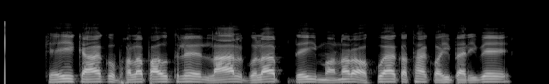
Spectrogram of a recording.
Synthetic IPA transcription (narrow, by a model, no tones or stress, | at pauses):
keɦikaɦkubʱɔlɔpawt̪ʰilelalɡolab̚d̪ejmɔnɔɾɔːkuakɔt̪ʰakɔɦipaɾibe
